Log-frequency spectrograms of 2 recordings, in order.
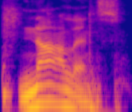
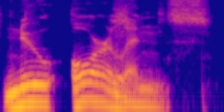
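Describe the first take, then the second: First: The name is squeezed into fewer syllables. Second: Every syllable of the name is said in full. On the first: This is how the locals say it. "lo convierte en una" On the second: This is the standard way to say it. "The technically correct way is"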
